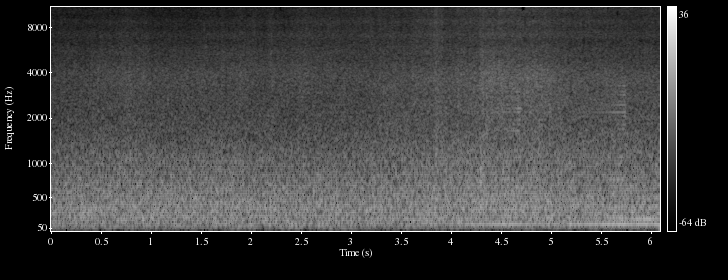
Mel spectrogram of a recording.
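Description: Large waterfall: heavy rushing water as a dense, steady noise, growing slowly louder. About four seconds in, a low steady tone joins it.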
